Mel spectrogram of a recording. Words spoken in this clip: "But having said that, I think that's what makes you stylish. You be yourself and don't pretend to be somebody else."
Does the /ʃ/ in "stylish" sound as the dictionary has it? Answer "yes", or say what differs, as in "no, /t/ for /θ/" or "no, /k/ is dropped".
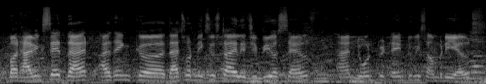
no, /s/ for /ʃ/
